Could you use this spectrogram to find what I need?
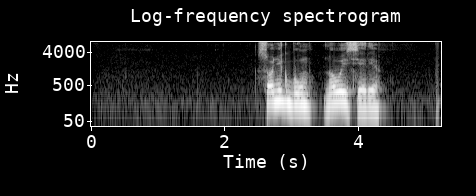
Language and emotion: Russian, neutral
